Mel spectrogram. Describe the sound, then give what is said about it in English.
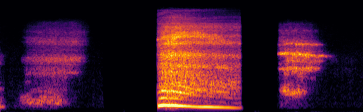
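Deep breathing during a guided meditation: three breath sounds separated by silence. A soft airy draw comes first, then a louder voiced sigh with falling pitch, then a shorter, lighter breath. “Let's take a big breath in.”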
